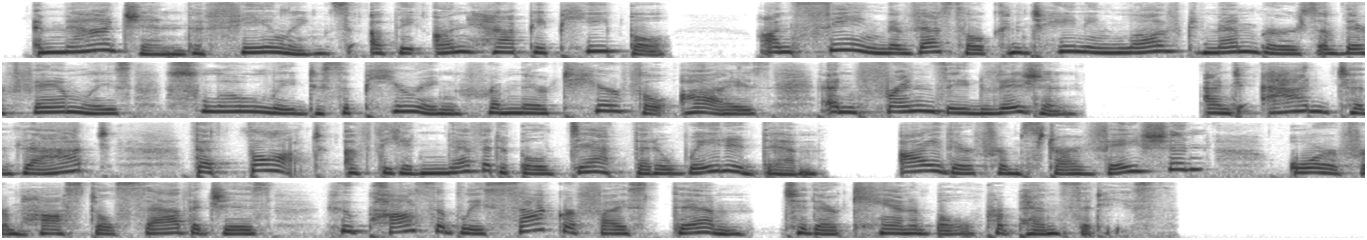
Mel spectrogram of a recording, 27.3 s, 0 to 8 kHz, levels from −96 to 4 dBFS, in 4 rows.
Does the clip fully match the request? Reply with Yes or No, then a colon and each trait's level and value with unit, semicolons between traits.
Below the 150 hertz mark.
No: high, 195 Hz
